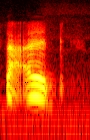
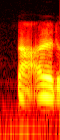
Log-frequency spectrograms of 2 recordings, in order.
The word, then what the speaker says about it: Sa'ud: So I had an unusual Arabic name called Sa'ud, but no one could pronounce my name Sa'ud. It was Sad.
